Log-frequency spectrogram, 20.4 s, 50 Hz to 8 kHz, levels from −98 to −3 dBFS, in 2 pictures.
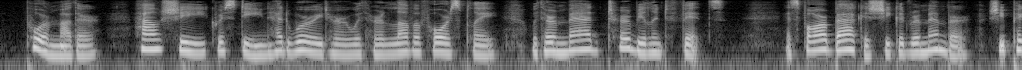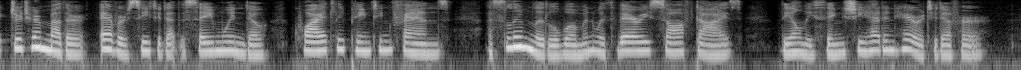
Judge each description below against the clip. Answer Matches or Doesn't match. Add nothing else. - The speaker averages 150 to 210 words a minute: Matches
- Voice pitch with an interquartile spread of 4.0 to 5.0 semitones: Doesn't match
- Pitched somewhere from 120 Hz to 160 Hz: Doesn't match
